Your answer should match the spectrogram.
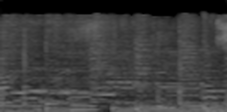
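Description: Live band playing pop music, with drums, bass and sustained instrumental notes, no singing.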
